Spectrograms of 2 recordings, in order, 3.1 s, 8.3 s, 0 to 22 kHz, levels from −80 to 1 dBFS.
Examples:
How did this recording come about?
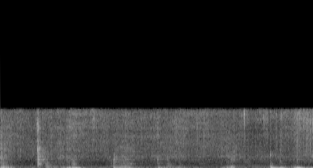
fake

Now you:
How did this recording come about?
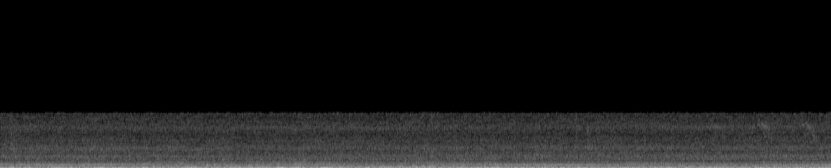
real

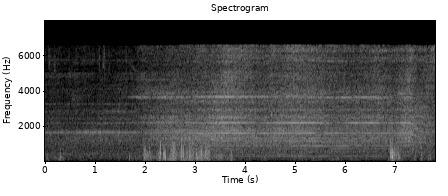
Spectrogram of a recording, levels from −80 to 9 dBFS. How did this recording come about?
real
